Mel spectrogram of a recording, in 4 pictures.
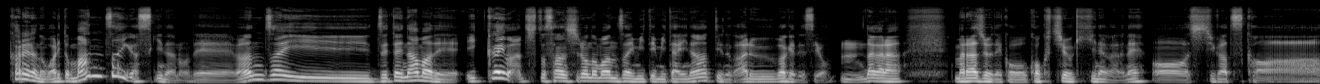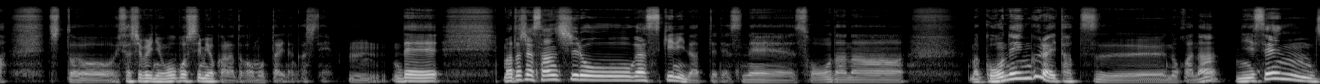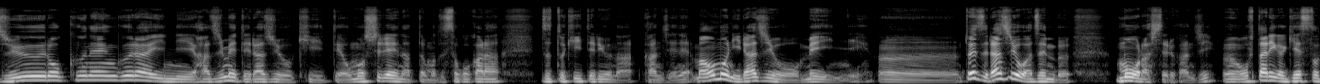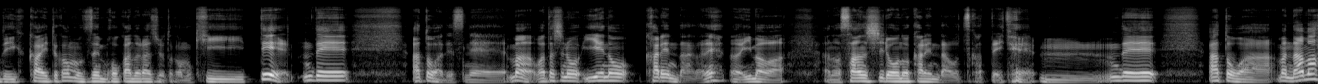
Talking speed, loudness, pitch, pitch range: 330 characters per minute, -21 LUFS, 140 Hz, 120-175 Hz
